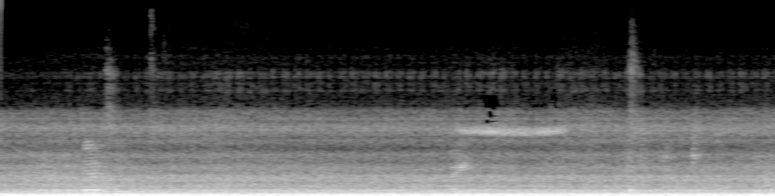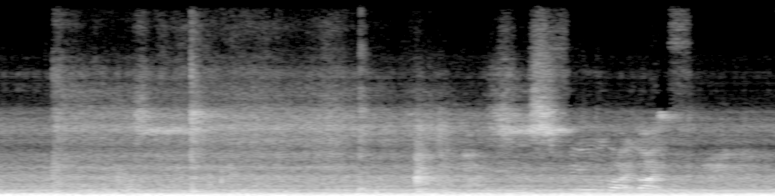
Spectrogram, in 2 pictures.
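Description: A bus engine rumbles steadily while idling.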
